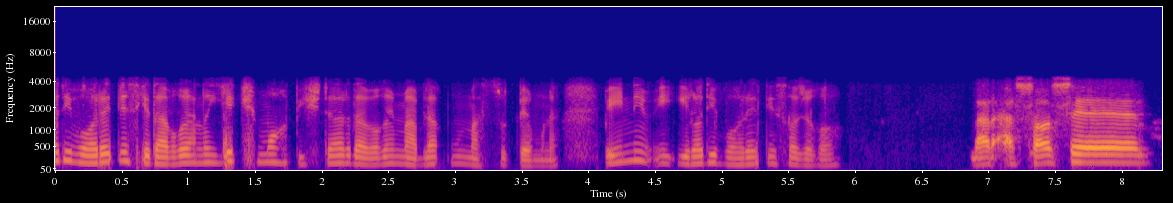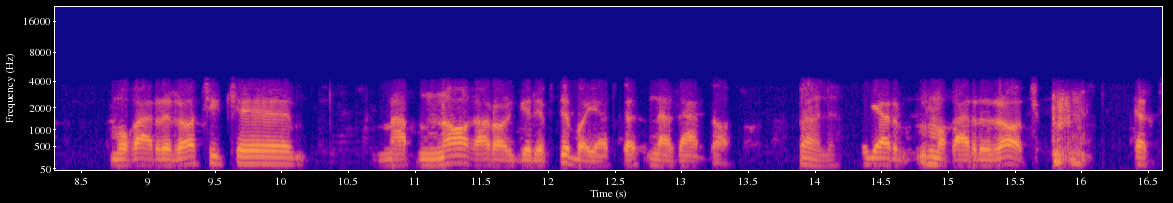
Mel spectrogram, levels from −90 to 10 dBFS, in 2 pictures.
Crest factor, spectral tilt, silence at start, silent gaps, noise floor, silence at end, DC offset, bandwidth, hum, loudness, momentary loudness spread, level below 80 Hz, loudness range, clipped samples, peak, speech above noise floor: 18 dB; -4 dB/octave; 0 s; none; -70 dBFS; 0.1 s; under 0.1%; 4.6 kHz; none; -22 LUFS; 16 LU; -62 dBFS; 12 LU; under 0.1%; -4 dBFS; 48 dB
